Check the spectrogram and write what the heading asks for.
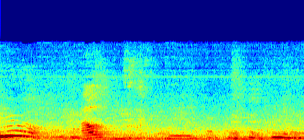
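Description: Speech only: voices talking, some of them high-pitched children's voices.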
